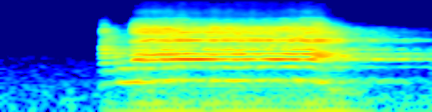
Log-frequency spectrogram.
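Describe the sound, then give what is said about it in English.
A lamb bleats once, a single drawn-out, fairly high, quavering cry heard on its own against silence. “Lambs. L. Lambs. They're lambs.”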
